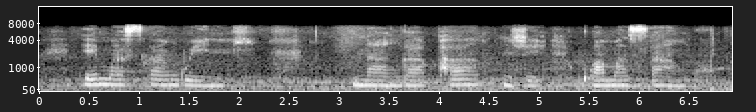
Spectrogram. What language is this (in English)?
Xhosa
